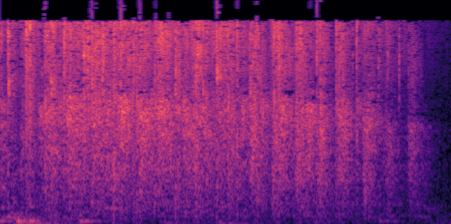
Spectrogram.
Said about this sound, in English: She may listen to this, so let's applaud her.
